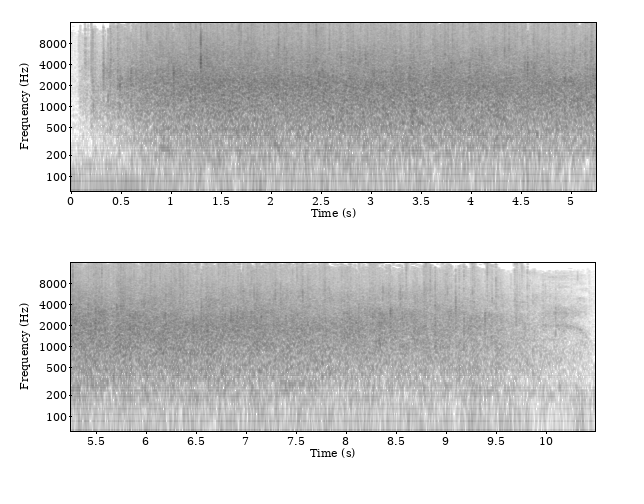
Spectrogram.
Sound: applause

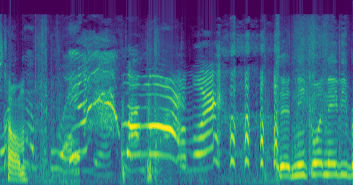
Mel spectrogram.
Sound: laughs

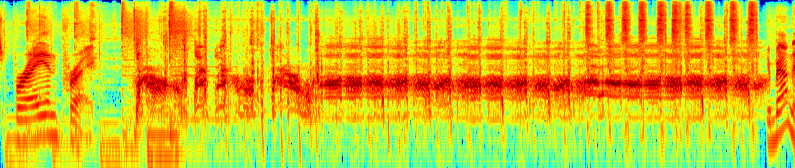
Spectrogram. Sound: screaming; making bullet noises

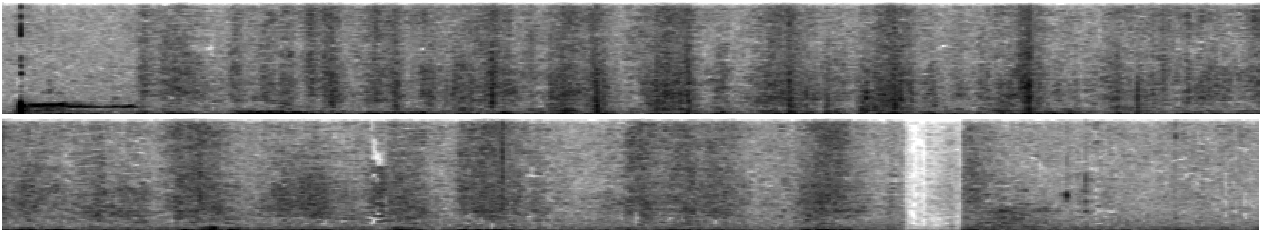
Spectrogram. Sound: scratching and shuffling

